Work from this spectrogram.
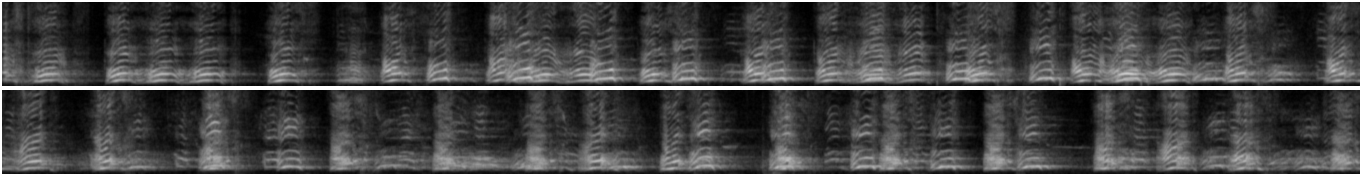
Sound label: small dogs barking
